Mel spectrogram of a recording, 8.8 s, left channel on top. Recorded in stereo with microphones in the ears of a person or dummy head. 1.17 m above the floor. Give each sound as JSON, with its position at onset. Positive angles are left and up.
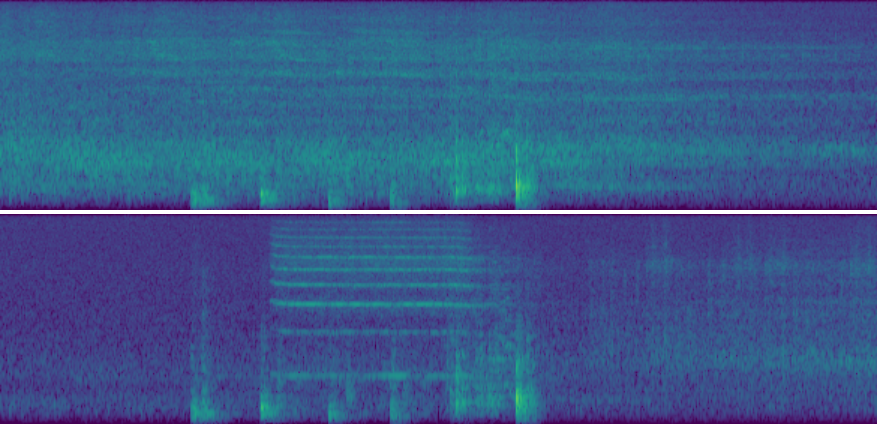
{"t": 1.9, "sound": "footsteps", "side_deg": 15, "distance_m": 2.5}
